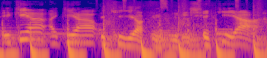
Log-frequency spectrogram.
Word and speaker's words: IKEA: IKEA.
